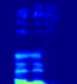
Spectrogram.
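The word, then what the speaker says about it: ألف: Alif is looking like the Empire State Building, as you can see here, and it sounds like the E of the word empire in Empire State Building. So you say Alif.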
